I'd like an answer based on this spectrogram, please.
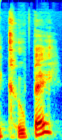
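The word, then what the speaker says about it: coupé: of what's going on did you say kupe that's how that's how they say it in the uk oh okay you see the accent see the accent over the e no i hear you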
